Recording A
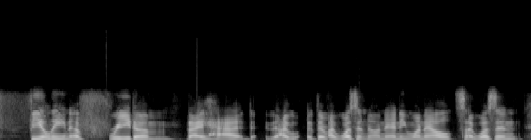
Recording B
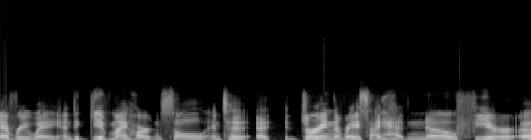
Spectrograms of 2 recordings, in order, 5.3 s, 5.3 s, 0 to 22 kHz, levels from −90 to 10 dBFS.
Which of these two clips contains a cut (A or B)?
A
